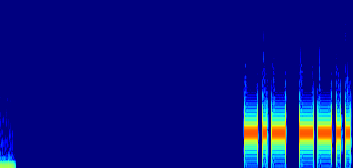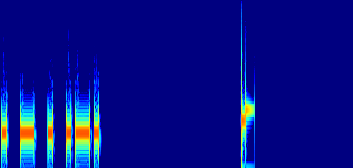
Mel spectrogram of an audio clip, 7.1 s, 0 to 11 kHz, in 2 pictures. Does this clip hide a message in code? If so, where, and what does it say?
Yes: Morse code from 2.4 to 4.5 s, heard as a keyed tone, about 25 wpm, 700 Hz. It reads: K7TER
